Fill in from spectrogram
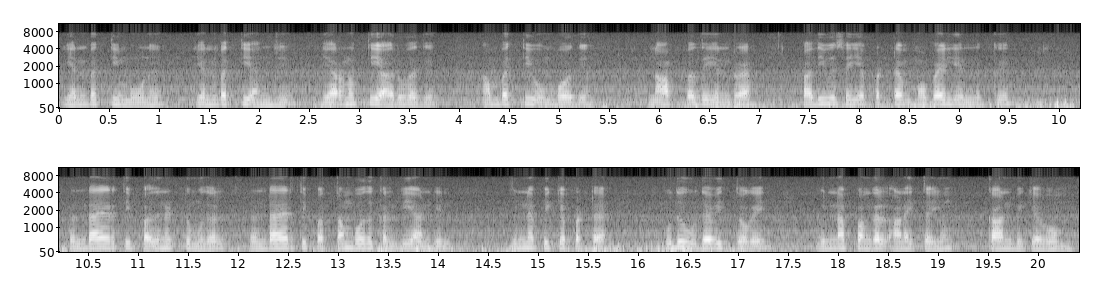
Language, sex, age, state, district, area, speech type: Tamil, male, 30-45, Tamil Nadu, Ariyalur, rural, read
